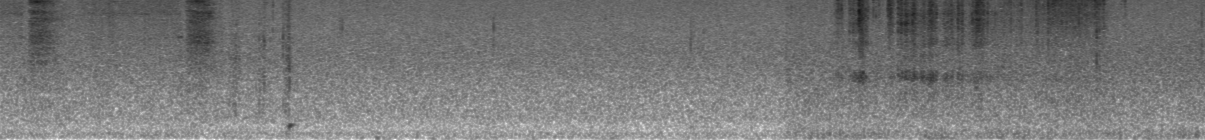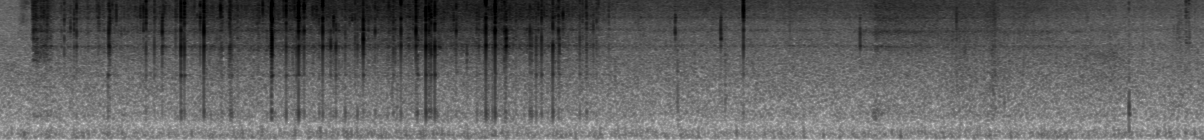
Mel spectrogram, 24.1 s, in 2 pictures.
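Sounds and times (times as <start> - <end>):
food sizzling in hot oil: 12.4 - 23.8
oil spitting crackles: 12.4 - 24.0.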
